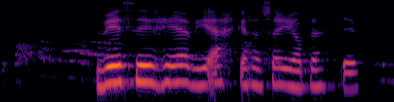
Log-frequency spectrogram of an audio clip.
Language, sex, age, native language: Icelandic, male, 11, Icelandic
